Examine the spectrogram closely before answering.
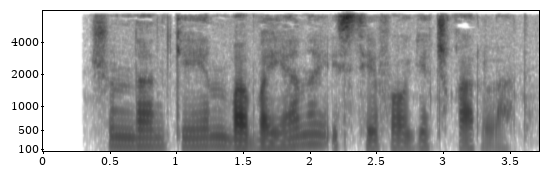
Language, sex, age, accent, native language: Uzbek, female, 25-34, Farg'ona, Uzbek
